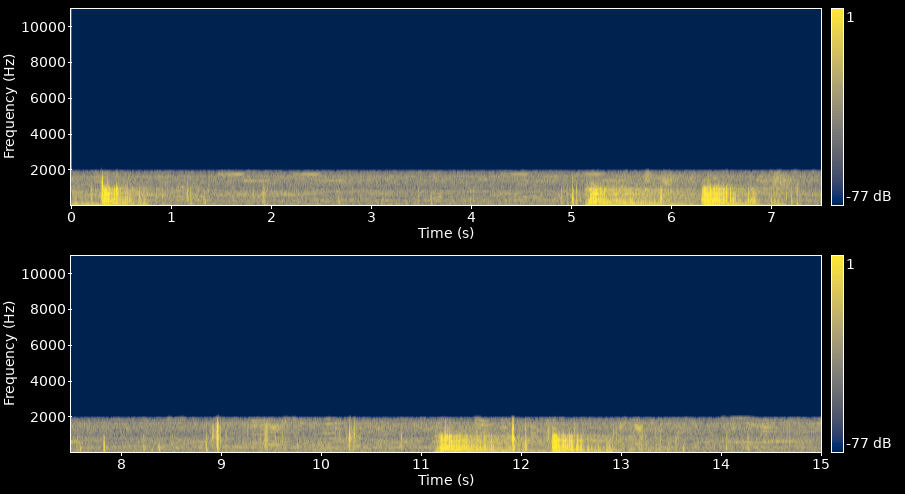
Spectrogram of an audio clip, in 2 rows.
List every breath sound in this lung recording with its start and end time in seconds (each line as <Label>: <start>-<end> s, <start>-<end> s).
Inhalation: 5.01-6.23 s, 11.09-12.19 s
Exhalation: 0.00-0.77 s, 6.29-7.39 s, 12.26-13.14 s
Crackles: 0.00-0.77 s, 5.01-6.23 s, 6.29-7.39 s, 11.09-12.19 s, 12.26-13.14 s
